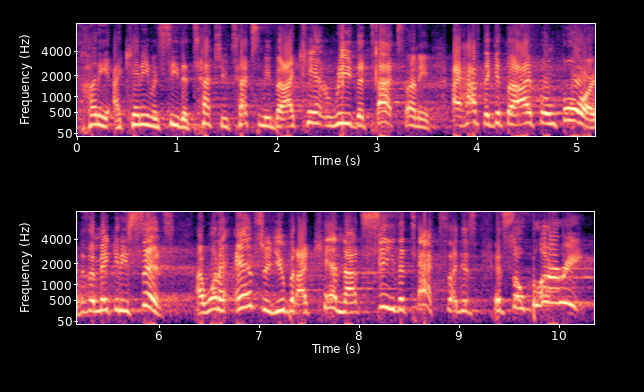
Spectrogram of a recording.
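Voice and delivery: pleading with his wife for the new iPhone, whining; whiny plea to wife. Retold or imitated. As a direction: complain to honey like a frustrated kid. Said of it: "I was like".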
